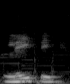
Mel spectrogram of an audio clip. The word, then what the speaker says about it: LaTeX: পারে, তো একটু অড লাগে, কিন্তু এটার প্রপার উচ্চারণ হবে যে লেটেক্স।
